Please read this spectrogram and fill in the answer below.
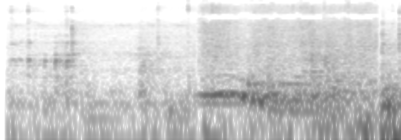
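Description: Faint clinks of a bunch of keys lifted off a wall hook near the start, then a pigeon cooing, a low gliding call that begins about a second in and is the loudest sound.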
